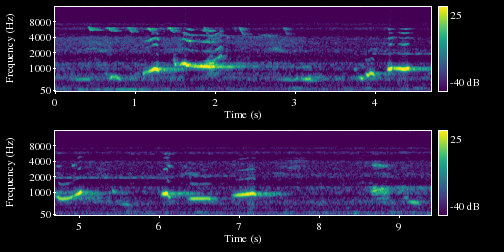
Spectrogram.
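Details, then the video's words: Hooded butcherbird in the wild pouring out a melodious song: phrases of rich, fluted whistles with upward swoops and dipping slurs, separated by short pauses over about nine seconds, with a faint low rumble early on. "Kicau Merdu Jagal Papua Di Alam Liar"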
